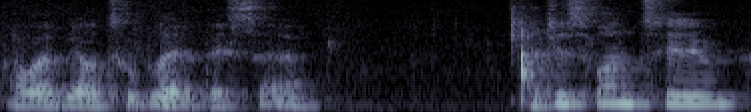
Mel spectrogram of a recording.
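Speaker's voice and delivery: usual speaking voice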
